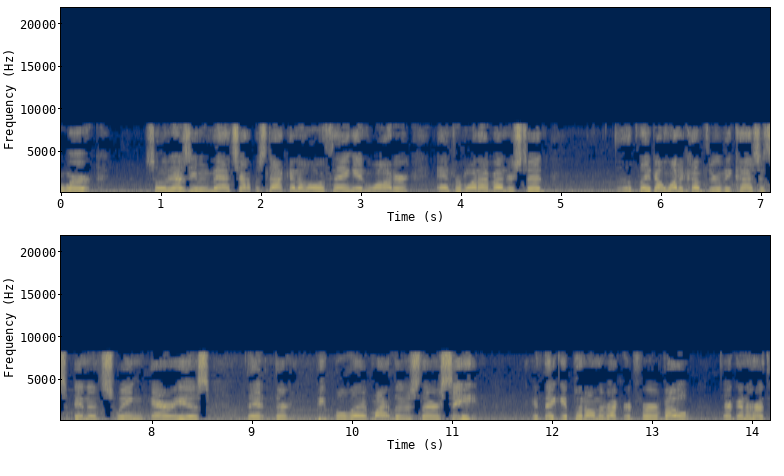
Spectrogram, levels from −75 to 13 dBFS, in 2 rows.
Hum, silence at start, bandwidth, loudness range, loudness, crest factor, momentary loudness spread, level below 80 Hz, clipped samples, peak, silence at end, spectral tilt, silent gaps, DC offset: none; 0 s; 8.6 kHz; 2 LU; -17 LUFS; 16 dB; 10 LU; -44 dBFS; under 0.1%; -2 dBFS; 0 s; -3 dB/octave; none; under 0.1%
